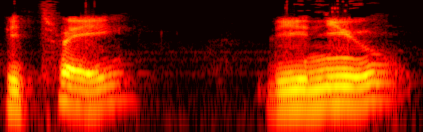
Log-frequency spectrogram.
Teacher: 다 마지막 음절에 강세 있고 모음으로 끝납니다.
